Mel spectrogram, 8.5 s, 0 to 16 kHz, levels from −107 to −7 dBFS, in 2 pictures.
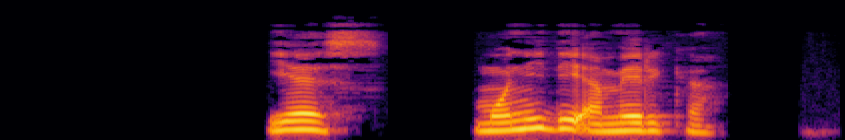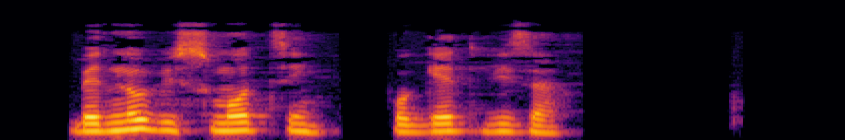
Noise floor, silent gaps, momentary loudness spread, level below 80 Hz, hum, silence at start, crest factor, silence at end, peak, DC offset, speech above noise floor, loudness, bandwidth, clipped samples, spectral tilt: under -90 dBFS; 1.93-2.36 s, 3.65-3.99 s, 4.20-4.57 s, 5.93-6.16 s; 15 LU; -70 dBFS; none; 1.35 s; 18 dB; 1.45 s; -8 dBFS; under 0.1%; over 68 dB; -24 LUFS; 9.2 kHz; under 0.1%; -7 dB/octave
